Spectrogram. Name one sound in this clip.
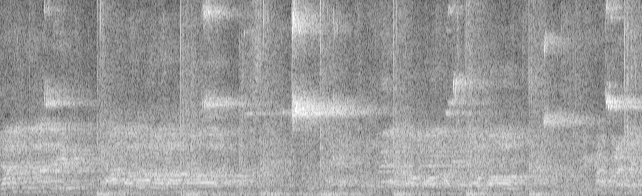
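A basketball thumps as it is dribbled in a large echoing hall.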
